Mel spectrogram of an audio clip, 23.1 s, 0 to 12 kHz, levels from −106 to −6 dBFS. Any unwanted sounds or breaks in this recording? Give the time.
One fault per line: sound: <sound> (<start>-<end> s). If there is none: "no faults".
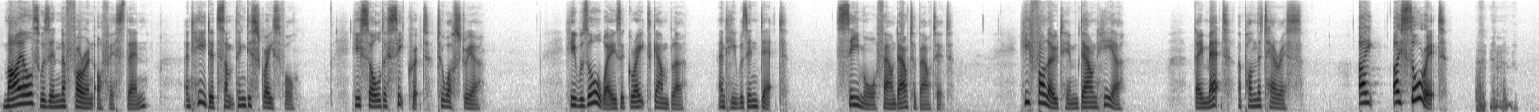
sound: laugh (22.1-22.8 s)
